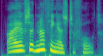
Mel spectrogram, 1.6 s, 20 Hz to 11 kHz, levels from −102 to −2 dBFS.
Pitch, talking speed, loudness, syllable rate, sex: 230 Hz, 270 wpm, -14 LUFS, 5.9 syllables/s, female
